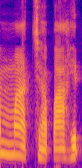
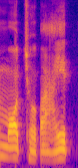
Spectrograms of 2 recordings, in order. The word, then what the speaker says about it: Majapahit: juga carakan nah ini cara bacanya ada dua versi ya kalau menurut dialek Banyumasan atau yang lazim disebut dialek Ngapak itu cara bacanya Maja pahit sama seperti pengucapan era Jawa kuno sedangkan menurut dialek mataraman dan juga Jawa Timuran tulisan ini Dibaca mojoahit tapi perlu diingat ini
